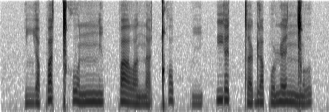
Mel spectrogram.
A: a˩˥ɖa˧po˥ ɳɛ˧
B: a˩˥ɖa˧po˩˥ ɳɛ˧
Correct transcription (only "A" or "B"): B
